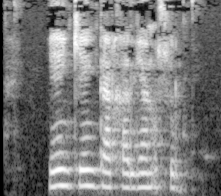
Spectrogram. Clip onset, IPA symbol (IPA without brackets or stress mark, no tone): e̞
